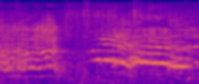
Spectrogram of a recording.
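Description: Protesters shouting in a crowd scuffle with police: two long, high-pitched shouts, the second starting about a second in.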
